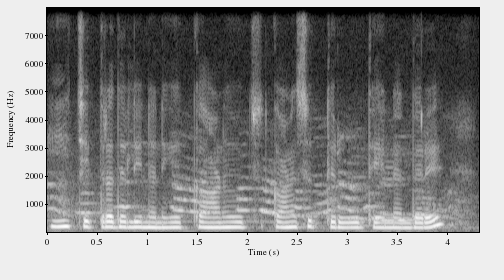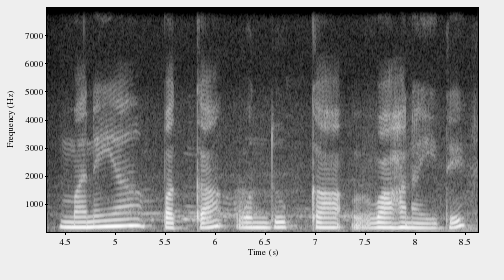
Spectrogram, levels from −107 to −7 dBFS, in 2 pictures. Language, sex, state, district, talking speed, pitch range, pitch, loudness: Kannada, female, Karnataka, Chamarajanagar, 70 wpm, 175-200 Hz, 185 Hz, -17 LUFS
